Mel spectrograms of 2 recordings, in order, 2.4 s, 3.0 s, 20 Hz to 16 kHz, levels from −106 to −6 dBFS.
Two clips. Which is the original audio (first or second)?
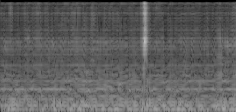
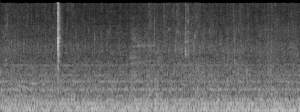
second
